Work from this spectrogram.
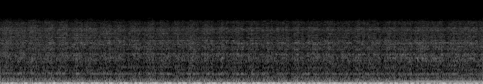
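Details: Mercedes 600SL idling with its E-gas throttle control module under test before a throttle body rebuild. Smooth, even low idle with a short clean rise in revs, no misfire or hunting; the E-gas checked out OK. Normal idle.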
